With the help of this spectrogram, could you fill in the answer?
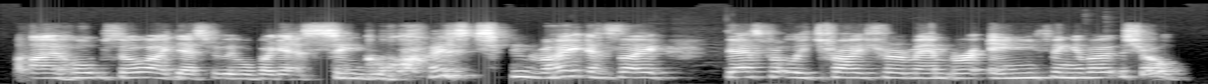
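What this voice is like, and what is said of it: Scottish accent. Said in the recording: “Scotland ... As you can tell, possibly by your accent a little bit. ... My accent does slightly give it away”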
